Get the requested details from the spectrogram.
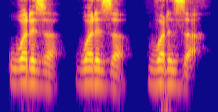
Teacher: flap T here connecting the uh as in butter sound with the E vowel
